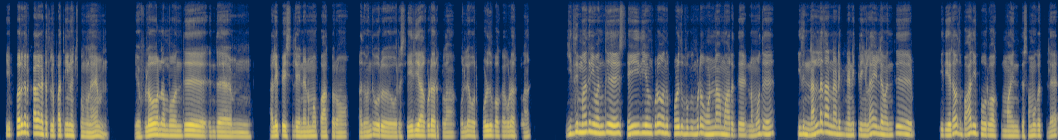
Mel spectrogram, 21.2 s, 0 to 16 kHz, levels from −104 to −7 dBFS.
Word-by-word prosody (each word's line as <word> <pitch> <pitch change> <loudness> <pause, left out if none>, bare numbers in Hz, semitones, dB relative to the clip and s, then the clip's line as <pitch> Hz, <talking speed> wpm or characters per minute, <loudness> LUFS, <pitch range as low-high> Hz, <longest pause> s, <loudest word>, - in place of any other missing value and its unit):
இப்ப 150 +2 -6
இருக்கிற 200 +2 +5
காலகட்டத்தில 160 -6 +2
பாத்தீங்கன்னு 135 0 +1
வச்சுக்கோங்களேன், 115 -1 -1 0.7
எவ்ளோ 115 +7 +3 0.2
நம்ம 130 -1 +1
வந்து 125 +2 +1 0.5
இந்த 115 0 -6 0.3
ம் 105 -1 -3 0.5
அலைபேசில 125 0 +1
என்னென்னமோ 115 +2 0
பாக்குறோம். 110 -2 -3 0.3
அது 105 - -4
வந்து 130 +5 -2
ஒரு, 130 -2 +2 0.2
ஒரு 105 0 -5
செய்தியா 125 +2 +3
கூட 130 0 +2
இருக்கலாம். 110 -2 -7 0.2
இல்ல 115 +3 -3
ஒரு 115 - -5
பொழுதுபோக்காக 125 -1 0
கூட 125 +1 -1
இருக்கலாம். 110 -1 -11 0.8
இது 190 +6 +1
மாதிரி 220 +1 +3
வந்து 195 +3 +2 0.4
செய்தியும் 195 +2 +2
கூட 205 - +2
வந்து 190 -1 0
பொழுதுபோக்கும் 170 -2 0
கூட 195 - -1
ஒன்னா 175 +2 +1
மாறுதுன்னபோது. 145 +2 -3 0.7
இது 170 - +1 0.2
நல்லதா 220 +7 0
நடக்குன்னு 160 -4 -2
நெனைக்கிறீங்களா, 145 +2 -3
இல்ல 170 -2 0
வந்து 145 +6 -4 0.9
இது 140 - -7
ஏதாவது 190 +2 -1
பாதிப்பு 180 0 -1
உருவாக்குமா 130 -2 -3
இந்த 120 0 -5
சமூகத்துல, 130 -3 -4
135 Hz, 135 wpm, -24 LUFS, 120-170 Hz, 0.9 s, இருக்கிற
